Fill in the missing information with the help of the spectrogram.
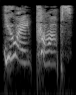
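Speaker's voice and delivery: high, slow, drawn-out declaration; upset mother's high-pitched proclamation; indignant announcement. A narrator's reading. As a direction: announce it high and stretched for all to hear. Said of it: "announced Missus Lanowitz".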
